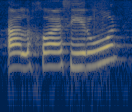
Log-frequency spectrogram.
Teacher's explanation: run dibaca panjang, boleh 2, 4 atau di 6 harokat, yang kita kenal dengan istilah mad arid lis sukun.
